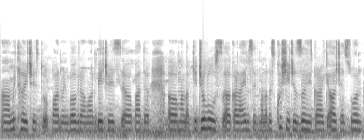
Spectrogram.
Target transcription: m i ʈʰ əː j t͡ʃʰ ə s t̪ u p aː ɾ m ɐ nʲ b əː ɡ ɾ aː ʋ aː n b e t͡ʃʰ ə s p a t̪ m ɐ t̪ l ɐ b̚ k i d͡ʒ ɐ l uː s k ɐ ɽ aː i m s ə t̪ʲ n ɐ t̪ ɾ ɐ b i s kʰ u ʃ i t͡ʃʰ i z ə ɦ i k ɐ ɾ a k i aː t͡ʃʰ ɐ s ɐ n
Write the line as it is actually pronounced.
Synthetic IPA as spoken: m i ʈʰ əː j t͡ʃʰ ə s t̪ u p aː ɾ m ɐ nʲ b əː ɡ ɾ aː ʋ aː n b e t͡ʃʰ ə s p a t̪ m ɐ t̪ l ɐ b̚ k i d͡ʒ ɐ l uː s k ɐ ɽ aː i m s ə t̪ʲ m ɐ t̪ l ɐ b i s kʰ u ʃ i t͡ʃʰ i z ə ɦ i k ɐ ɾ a k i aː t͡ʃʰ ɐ s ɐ n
